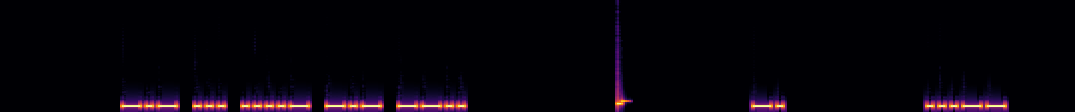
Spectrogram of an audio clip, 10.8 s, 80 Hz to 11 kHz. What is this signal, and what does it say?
Morse code, heard as a keyed tone, about 20 wpm, spaced as for 13 wpm, 700 Hz. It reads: KS4KZ N3
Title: USA Call Signs - 5 Characters - 8x Character Spacing - 20wpm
